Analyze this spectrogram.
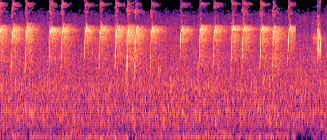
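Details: Trotolan songbird recording meant for songbird training, with trickling water: a steady series of about a dozen sharp, high whistled notes, each a quick downward flick, in the long harsh rolling 'tembakan' style.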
